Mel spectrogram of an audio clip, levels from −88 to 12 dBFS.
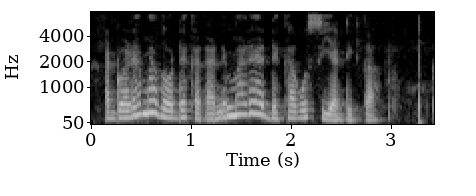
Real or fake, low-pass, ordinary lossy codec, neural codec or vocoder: fake; 7.2 kHz; none; vocoder, 44.1 kHz, 128 mel bands every 256 samples, BigVGAN v2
